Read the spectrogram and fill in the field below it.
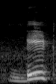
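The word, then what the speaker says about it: debt: इसके बाद टी से पहले अगर बी आए तो बी साइलेंट रहता है। Example D ई बी टी। अब इसमें बी नहीं पढ़ेंगे। डेट पढ़ेंगे।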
